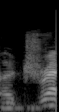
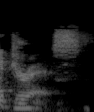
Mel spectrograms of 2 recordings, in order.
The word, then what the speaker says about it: address: I'm gonna say instead of address, I'll say address. How would Pakistani people pronounce that word? So our stress to this word is on the later part.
